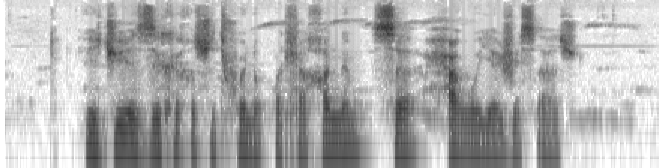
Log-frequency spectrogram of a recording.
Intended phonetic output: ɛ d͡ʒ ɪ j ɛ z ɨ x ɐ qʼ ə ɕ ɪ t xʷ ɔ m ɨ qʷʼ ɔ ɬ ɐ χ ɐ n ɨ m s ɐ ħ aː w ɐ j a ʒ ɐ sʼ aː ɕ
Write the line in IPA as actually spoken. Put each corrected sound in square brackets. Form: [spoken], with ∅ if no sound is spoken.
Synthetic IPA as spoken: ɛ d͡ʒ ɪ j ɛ z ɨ x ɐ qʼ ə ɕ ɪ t xʷ ɔ [n] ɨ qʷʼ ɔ ɬ ɐ χ ɐ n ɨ m s ɐ ħ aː w ɐ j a ʒ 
